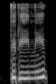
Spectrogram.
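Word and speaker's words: त्रीणि: पद्धतीचे याचा प्रोनन्सिएशन आहे बरीच मुलं त्रिणी पासून गोंधळतात त्रिणीला काहीतरी वेगळं चतवारी तर बघा त्रिणी आणि चत्वारीचा प्रोनन्सिएशन नीट करा आणि याला पंच म्हणतात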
